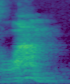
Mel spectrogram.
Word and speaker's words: lamb: Okay, next one we have is lamb. l a m lamb l a m lamb A lamb is a baby sheep. And again, for this letter, there's no sound and there's no dot.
